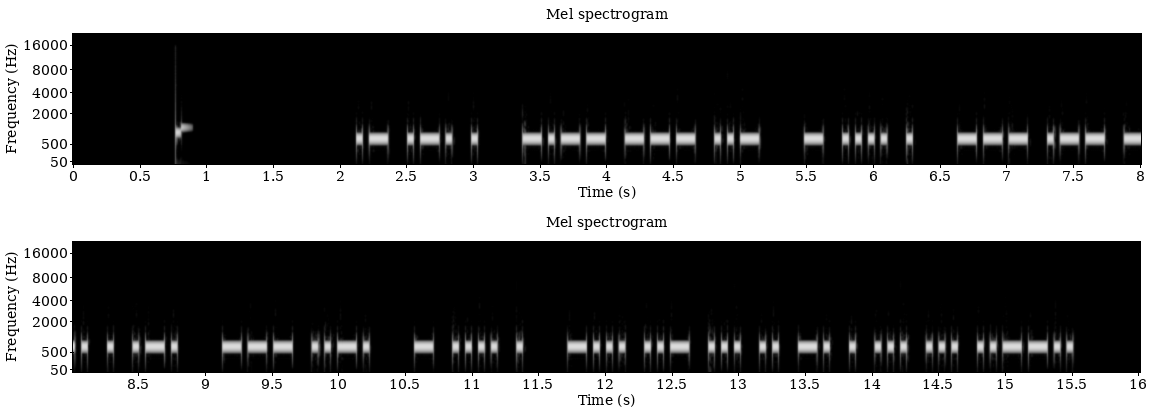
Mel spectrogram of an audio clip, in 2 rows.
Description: Morse code, heard as a keyed tone, about 25 wpm, 700 Hz. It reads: ARE YOU THE OWNER OF THE BUSINESS?
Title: Sentences from Top 1600 Words 25wpm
